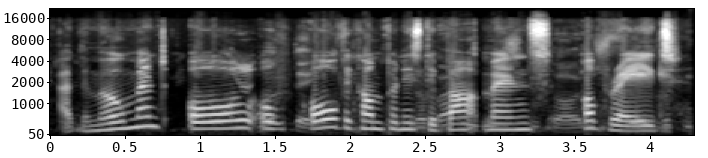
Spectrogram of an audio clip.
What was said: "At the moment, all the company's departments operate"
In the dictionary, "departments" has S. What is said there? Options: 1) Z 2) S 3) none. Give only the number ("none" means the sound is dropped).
2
